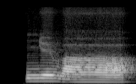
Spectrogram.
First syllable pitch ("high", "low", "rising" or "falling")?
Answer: high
